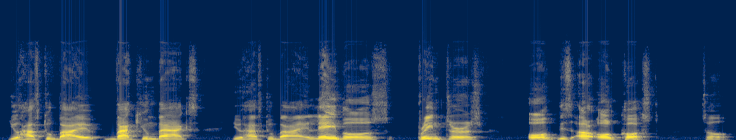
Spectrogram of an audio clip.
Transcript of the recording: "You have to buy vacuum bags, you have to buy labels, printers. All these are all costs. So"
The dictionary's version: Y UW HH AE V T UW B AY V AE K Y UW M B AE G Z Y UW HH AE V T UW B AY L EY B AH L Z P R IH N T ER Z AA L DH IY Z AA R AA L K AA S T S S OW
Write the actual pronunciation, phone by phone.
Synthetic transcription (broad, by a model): Y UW HH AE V T UW B AY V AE K Y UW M B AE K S Y UW HH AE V T UW B AY L EY B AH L S P R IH N T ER S AA L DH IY S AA R AA L K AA S T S S OW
